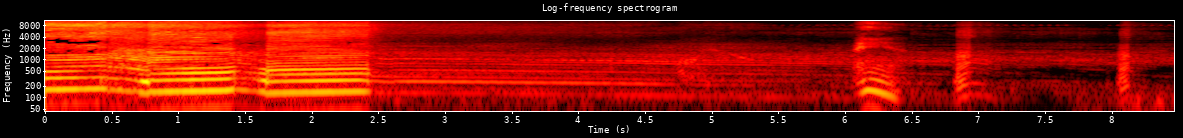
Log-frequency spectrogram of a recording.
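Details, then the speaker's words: Yamaha YZ85 two-stroke after a fresh top-end rebuild, about 2.5–3 hours on it, revved in neutral: crisp high-pitched revs climb and drop back cleanly with an even tone and no knock or rattle. The small piston revs out high safely. Healthy. "Yeah, those 85s, they can rev out pretty high. It's not going to hurt them. Really small piston, I think small bore, small stroke. You could turn a lot of RPMs pretty safely that way."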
